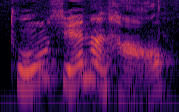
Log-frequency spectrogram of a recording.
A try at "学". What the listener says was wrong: 学. 지금 시 발음이 혀끝이 올라가 있어요. 시, 지치시 할 때는 혀끝이 아랫니 뒤에 붙어 있어야 됩니다. 그리고 혀를 전체적으로 살짝 밀어줍니다. 시, 쉐, 그렇게 나야 됩니다. 조금 전에 그렇게 나지 않았습니다. 쉐, 동쉐,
